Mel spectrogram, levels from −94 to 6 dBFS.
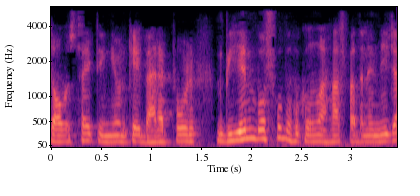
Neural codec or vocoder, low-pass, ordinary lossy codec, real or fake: codec, 16 kHz, 1.1 kbps, Voila-Tokenizer; 5.4 kHz; MP3, 32 kbps; fake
